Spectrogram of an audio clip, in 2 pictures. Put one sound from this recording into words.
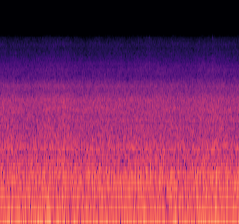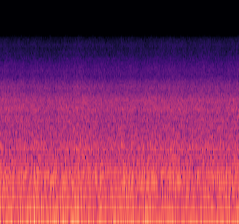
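Tyres roll steadily on a wet road inside a moving car.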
